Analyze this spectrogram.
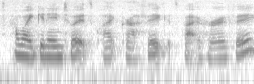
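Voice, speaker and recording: With an Australian accent, the speaker talks at a fairly quick pace over noticeable background noise. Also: woman. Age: 30s. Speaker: podcast host. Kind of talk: casual chat.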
